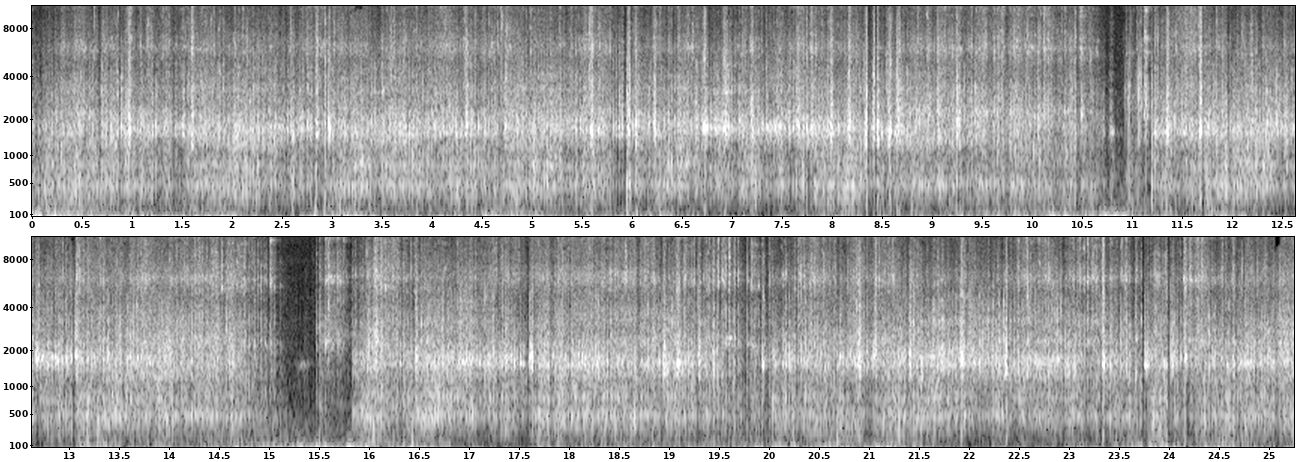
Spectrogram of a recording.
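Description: Tarot or oracle cards being shuffled loudly and continuously, a dense flapping and riffling texture that runs steadily for about twenty-five seconds with only two brief pauses.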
